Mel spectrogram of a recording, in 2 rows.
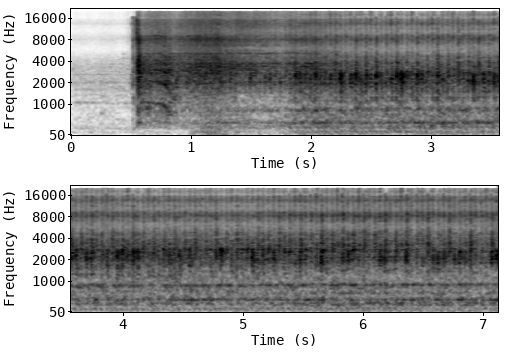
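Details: Mitsubishi L300 diesel that previously wouldn't start on the key, after fitting the battery and starter: catches within half a second and settles into a steady, even idle with heavy smoke; injection pump timing to be adjusted.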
